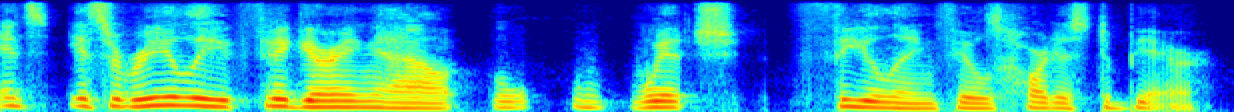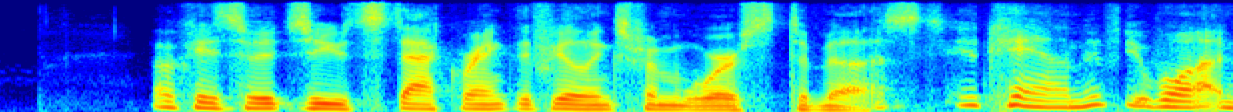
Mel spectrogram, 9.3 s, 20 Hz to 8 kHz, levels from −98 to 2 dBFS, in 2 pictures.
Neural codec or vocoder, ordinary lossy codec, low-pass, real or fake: codec, 16 kHz in and 24 kHz out, 0.6 kbps, FocalCodec, streaming, 4096 codes; Opus, 64 kbps; 7.2 kHz; fake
